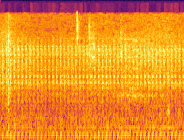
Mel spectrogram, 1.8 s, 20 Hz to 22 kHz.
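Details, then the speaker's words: 1.8 TSI at cold idle, no fault codes. Faint uneven buzzy rattle and vibration heard only inside the cabin, around the lower right side near the glass. It stops with slight throttle and once warm; cause unknown. "странный звук в салоне автомобиля такое ощущение как будто я не знаю что то дребезжит и слегка вибрирует по стеклу"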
